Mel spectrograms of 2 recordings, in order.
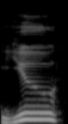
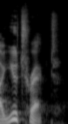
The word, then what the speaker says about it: Utrecht: Silly pronunciation detail, it's Utrecht. Utrecht. Oh, was that the school? Ah, Utrecht.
